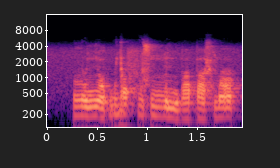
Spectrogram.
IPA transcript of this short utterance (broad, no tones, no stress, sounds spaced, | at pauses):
l ʊ ɲ ɔ̃ ɓ u j ɔ f u s mː ə̃ ɲ b ɑ p ɑ x m ɑ̃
